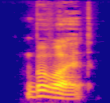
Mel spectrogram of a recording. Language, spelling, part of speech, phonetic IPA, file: Russian, бывает, verb, [bɨˈva(j)ɪt], Ru-бывает.ogg
- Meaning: third-person singular present indicative imperfective of быва́ть (byvátʹ)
